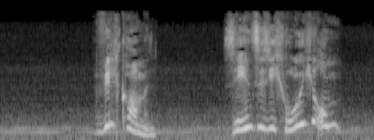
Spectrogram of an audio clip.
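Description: A young woman speaks in a calm, friendly voice.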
